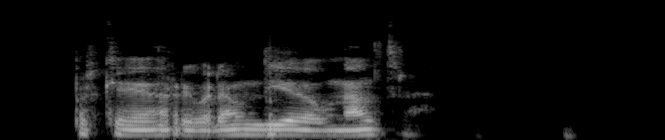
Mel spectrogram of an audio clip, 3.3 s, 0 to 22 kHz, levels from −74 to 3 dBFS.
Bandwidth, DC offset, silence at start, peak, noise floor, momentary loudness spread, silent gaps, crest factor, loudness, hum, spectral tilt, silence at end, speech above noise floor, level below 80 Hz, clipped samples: 11.5 kHz; under 0.1%; 0.35 s; -8 dBFS; -79 dBFS; 10 LU; none; 20 dB; -26 LUFS; none; -6 dB/octave; 1.25 s; 53 dB; -64 dBFS; under 0.1%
